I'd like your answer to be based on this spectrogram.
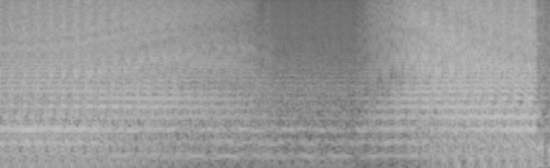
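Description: A synth signal pushed hard through the Mangle passive Eurorack processor into heavy overdrive makes a dense, loud, buzzing distorted drone that dips slightly midway before surging back, with no talking.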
